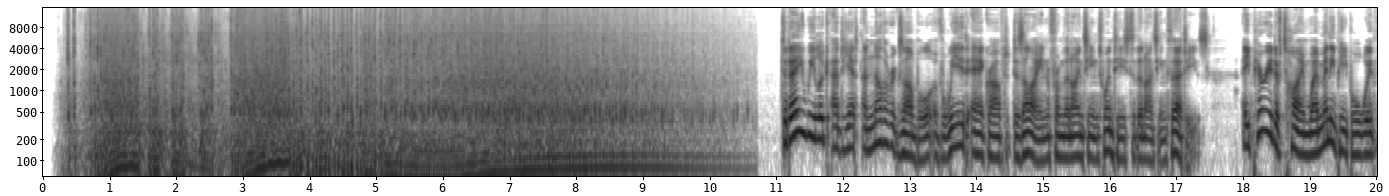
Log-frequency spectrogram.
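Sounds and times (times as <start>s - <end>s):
propeller aircraft engine running: 0.2s - 10.7s.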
